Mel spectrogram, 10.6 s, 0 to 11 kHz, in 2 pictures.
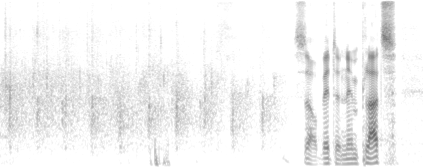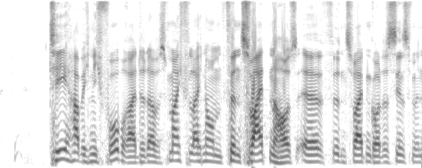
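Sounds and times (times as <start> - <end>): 
audience at a church service clapping: 0.0 - 3.7
speech: 3.8 - 5.2, 6.0 - 10.5.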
